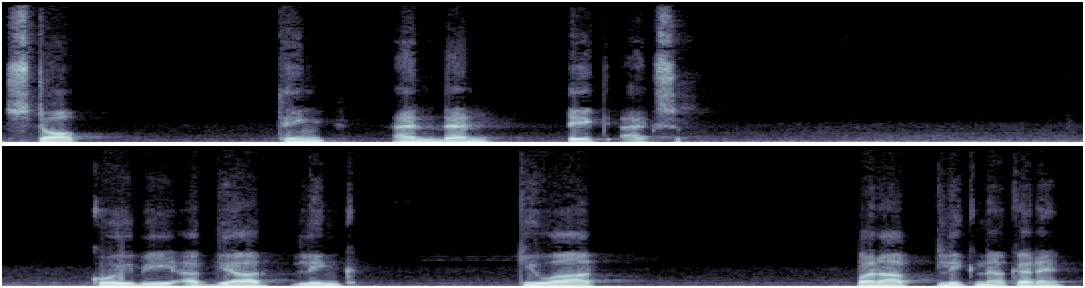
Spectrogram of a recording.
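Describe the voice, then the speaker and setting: A man, a senior police officer, giving a formal, deliberate public awareness address with pauses between phrases. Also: fairly high pitch, dark tone.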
